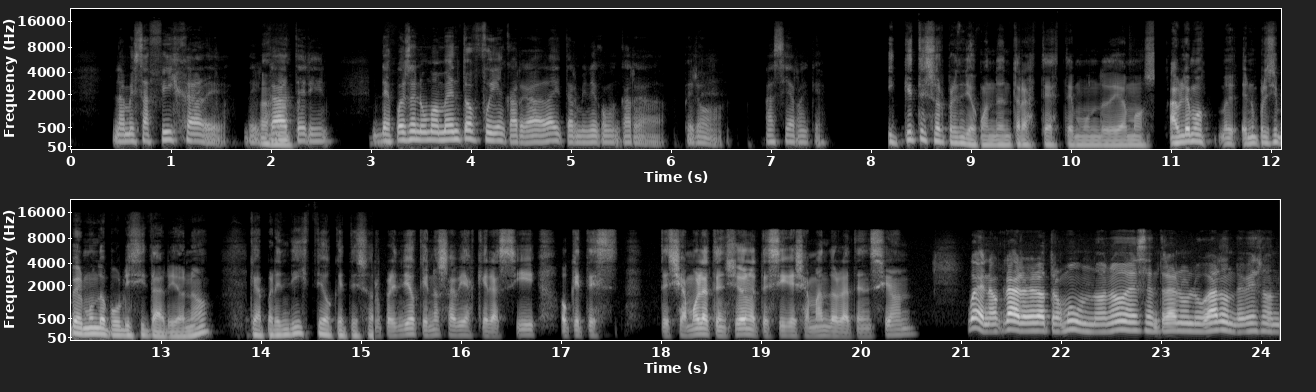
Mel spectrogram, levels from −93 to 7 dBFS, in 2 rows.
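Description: At 15.13 s, right after "aprendiste o que te", the speech drops out for a brief 20 ms gap, then returns duller and thinner through to the end: nothing above 9.9 kHz, a level shift of roughly 5 dB, and a new, faint noise floor around 50 dB under the speech. This pattern points to an input switched to a poorer device, likely a changeover to another microphone or a headset's call profile, with its own narrower band, tone and background noise.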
